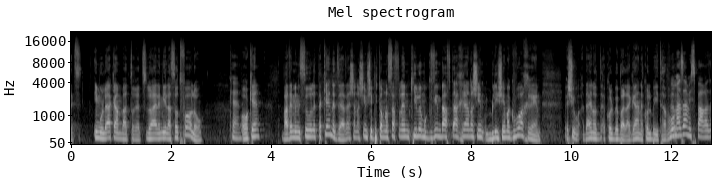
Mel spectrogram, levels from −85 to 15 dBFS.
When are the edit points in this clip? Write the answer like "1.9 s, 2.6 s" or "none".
none

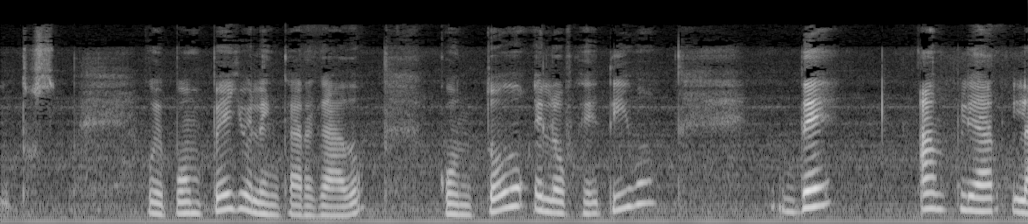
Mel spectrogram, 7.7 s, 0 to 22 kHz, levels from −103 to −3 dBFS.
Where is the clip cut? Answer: 1.1 s

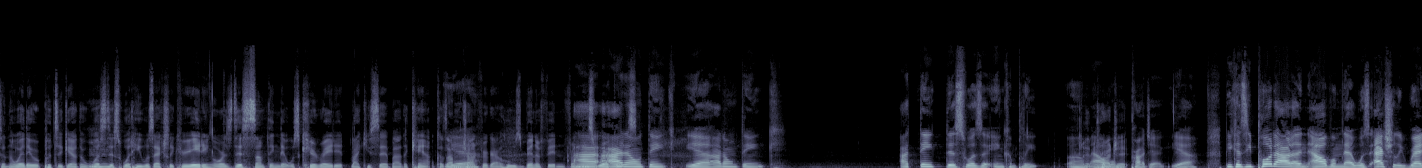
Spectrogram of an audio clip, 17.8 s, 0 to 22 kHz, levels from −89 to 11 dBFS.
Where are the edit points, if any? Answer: 13.3 s

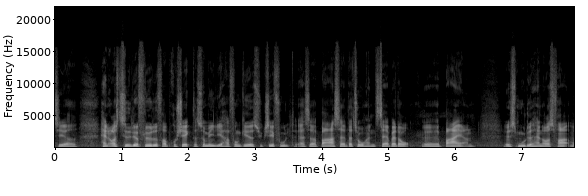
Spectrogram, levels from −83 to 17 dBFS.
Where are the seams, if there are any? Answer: 4.4 s

